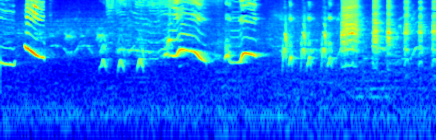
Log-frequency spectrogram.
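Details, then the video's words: Black-throated laughingthrush wild-style training song: scattered short whistles and a few longer curved notes, followed by a burst of harsh, scratchy chatter. "Luyện khướu bạc má hót giọng rừng/Luyện khướu non học giọng rừng cực chuẩn"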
